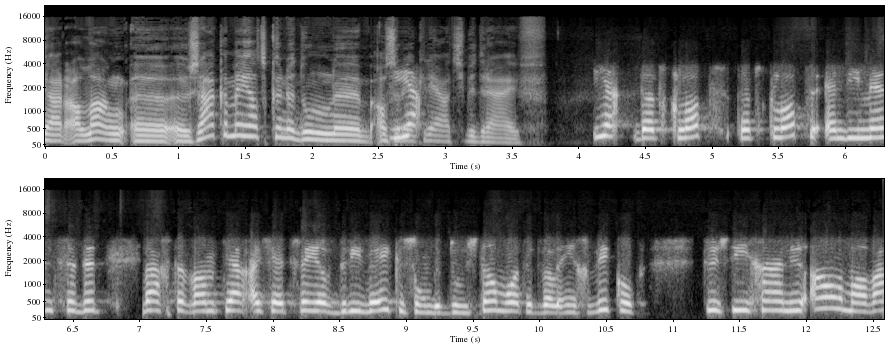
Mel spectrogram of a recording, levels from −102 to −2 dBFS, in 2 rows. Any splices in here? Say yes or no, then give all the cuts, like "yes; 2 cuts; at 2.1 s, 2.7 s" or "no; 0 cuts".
yes; 1 cut; at 7.0 s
